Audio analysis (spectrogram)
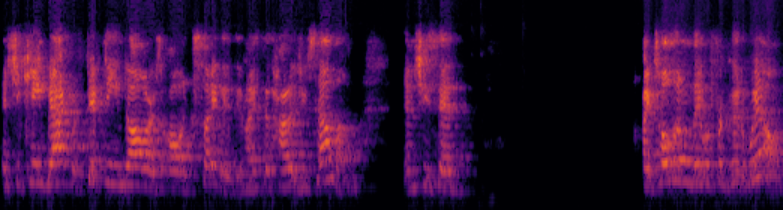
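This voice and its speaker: A woman speaks in a high, raised and projected voice at a moderate pace, with ordinary pitch variation, long and frequent pauses, and audible room echo. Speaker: real estate agent and entrepreneur. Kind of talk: guest talk to student club. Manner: hesitant, many fillers.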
